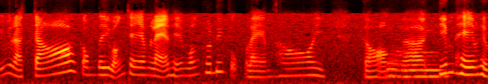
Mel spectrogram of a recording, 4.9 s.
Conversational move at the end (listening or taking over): listening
